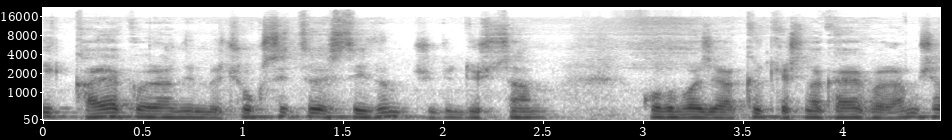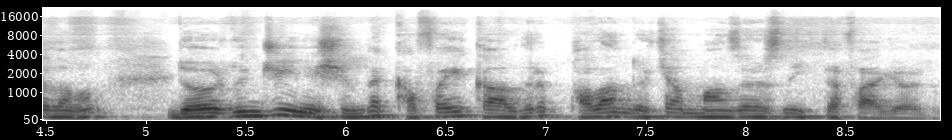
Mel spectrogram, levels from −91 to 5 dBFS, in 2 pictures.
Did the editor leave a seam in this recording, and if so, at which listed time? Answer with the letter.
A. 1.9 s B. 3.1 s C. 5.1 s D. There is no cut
C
